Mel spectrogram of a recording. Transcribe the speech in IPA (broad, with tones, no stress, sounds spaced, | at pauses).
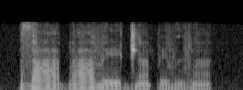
z aː˦˨ b aː˦ v eː˧ d͡ʒ ã˧ p e˨ v ɨ˨ v ã˧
